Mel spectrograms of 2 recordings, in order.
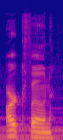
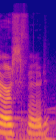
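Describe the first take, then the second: First: The first word ends with a k sound. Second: The first word ends with an s sound. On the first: The speaker calls it right. "It's Arc" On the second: The speaker calls it wrong. "becomes the Arse phone"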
